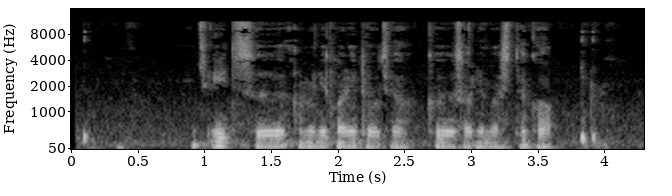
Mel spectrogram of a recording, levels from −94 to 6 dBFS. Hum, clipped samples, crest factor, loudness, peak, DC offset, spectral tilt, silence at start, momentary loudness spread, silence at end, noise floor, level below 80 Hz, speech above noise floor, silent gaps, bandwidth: none; under 0.1%; 20 dB; -26 LUFS; -6 dBFS; under 0.1%; -6 dB/octave; 0.1 s; 11 LU; 0.3 s; -54 dBFS; -42 dBFS; 30 dB; none; 11.5 kHz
